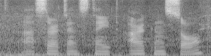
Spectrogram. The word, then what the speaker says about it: Arkansas: I just lately learned that you should pronounce a certain state Arkansas, not Arkansas.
